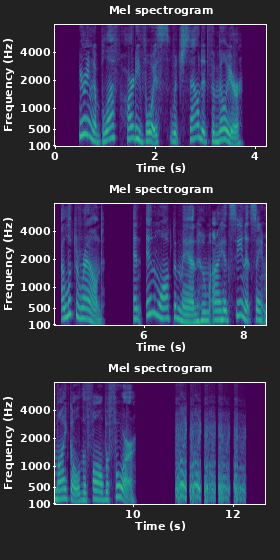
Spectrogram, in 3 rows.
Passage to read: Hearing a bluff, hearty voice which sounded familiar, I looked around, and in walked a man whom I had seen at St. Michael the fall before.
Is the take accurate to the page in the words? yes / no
yes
